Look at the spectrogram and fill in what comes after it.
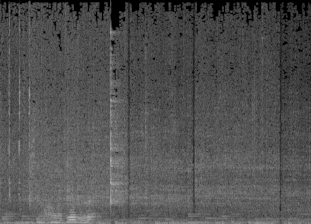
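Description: Beef burger patties sizzling as they fry in oil in a frying pan, a steady crackling hiss, with one sharp click about two seconds in.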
